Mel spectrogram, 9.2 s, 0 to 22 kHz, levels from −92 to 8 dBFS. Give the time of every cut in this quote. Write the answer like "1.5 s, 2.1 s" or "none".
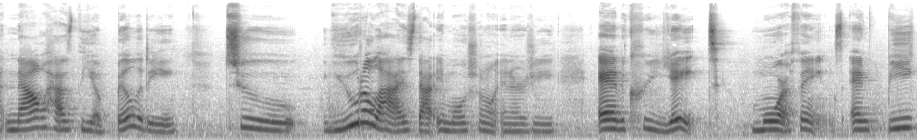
none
